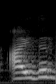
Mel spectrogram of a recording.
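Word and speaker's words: either: हम इसे ईदर भी बोल देते हैं, आइदर भी बोल देते हैं। वो क्या है, ब्रिटिश और अमेरिकन एक्सेंट का सिर्फ फ़र्क हो जाता है, प्रोनाउंसिएशन का फ़र्क हो जाता है। ईदर या आइदर कुछ भी हम इसे बोल सकते हैं, दोनों ही करेक्ट प्रोनाउंसिएशन है।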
